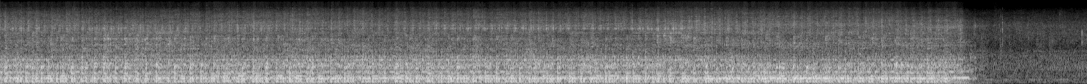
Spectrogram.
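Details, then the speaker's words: Roughly 40-year-old 1980s Mercury 150HP Black Max V6 two-stroke outboard after repair work (fuel pump suspected bleeding into block): steady, crisp even idle buzz with no misses until shutoff; now runs normally. "That sounds a lot better."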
